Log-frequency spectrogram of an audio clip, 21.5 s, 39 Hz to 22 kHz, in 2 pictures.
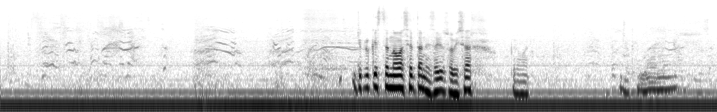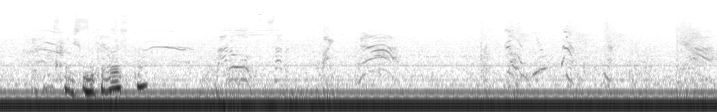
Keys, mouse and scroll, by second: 1.2 click, 1.5 click, 1.8 click, 2.1 click, 2.4 click, 2.7 click, 8.6 click, 10.7 click, 11.9 click, 12.7 click, 13.5 click, 14.7 click, 15.4 click, 16.5 click, 17.1 click, 18.4 click, 19.3 click, 19.9 click, 20.3 click, 20.6 click, 21.3 click.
